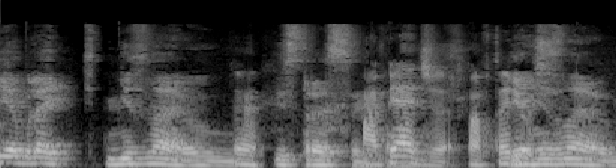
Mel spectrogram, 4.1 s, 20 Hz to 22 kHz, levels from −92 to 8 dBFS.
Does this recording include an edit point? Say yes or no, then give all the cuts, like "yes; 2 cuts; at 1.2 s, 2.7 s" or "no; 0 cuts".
yes; 1 cut; at 1.8 s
